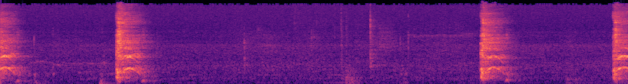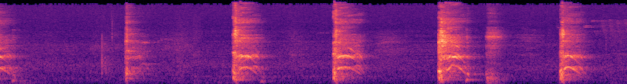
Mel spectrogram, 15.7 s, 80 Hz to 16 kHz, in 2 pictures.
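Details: Adult woman asked for 10 coughs gives about ten sharp, fairly dry voluntary coughs into a microphone plugged into a laptop, for an AI app tested at the Kenya Medical Research Institute to detect tuberculosis.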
